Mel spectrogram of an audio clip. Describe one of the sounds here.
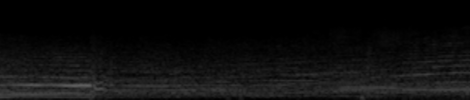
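Race car engines whine in the distance.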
